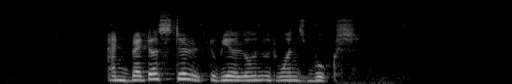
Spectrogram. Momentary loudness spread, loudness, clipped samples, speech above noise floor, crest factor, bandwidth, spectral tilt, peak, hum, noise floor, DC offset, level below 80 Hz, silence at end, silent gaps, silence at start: 15 LU; -31 LUFS; under 0.1%; 44 dB; 20 dB; 12.5 kHz; -5.5 dB/octave; -14 dBFS; none; -75 dBFS; under 0.1%; -72 dBFS; 1.55 s; none; 1.05 s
